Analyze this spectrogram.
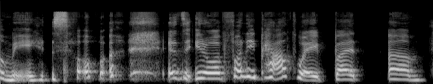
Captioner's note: laughs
